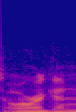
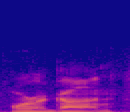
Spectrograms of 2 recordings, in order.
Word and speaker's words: Oregon: It's Oregon, not Oregon.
